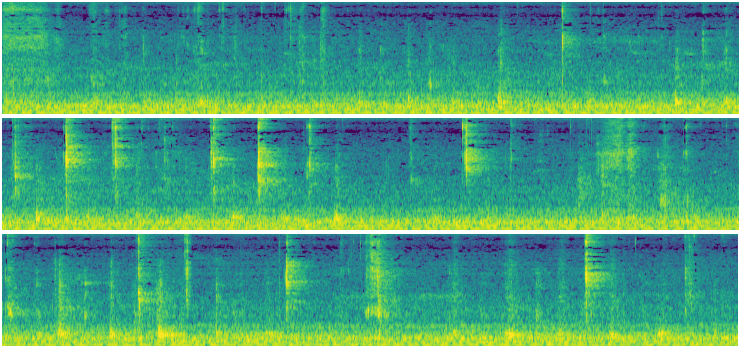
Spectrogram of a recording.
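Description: Close-miked chewing and wet mouth smacks of a person eating pork with bamboo shoots and rice, with scattered sharp short clicks. A faint steady low hum runs underneath.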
